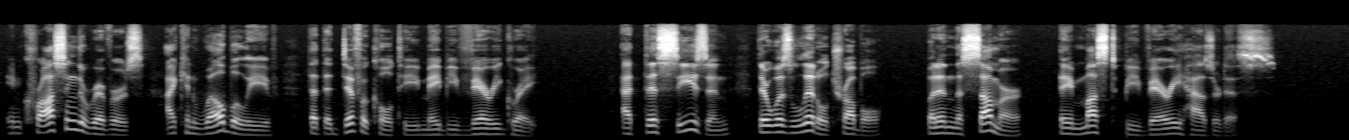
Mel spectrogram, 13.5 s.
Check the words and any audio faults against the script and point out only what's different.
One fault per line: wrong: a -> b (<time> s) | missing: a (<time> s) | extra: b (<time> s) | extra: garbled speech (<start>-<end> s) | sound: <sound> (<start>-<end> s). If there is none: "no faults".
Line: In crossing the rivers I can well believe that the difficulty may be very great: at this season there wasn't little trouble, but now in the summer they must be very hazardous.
wrong: wasn't -> was (7.7 s)
missing: now (9.4 s)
